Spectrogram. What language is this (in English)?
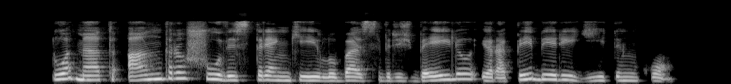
Lithuanian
